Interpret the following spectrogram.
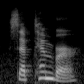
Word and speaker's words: September: 자 발음 따라해 보세요 September September 좋습니다이 단어는이 템 부분에 강세가 있어요 한 번 더 해볼까요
